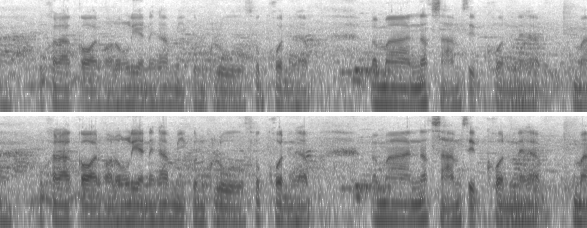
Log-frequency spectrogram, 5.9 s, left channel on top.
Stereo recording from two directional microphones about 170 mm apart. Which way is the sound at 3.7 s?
20° left (ahead or behind).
